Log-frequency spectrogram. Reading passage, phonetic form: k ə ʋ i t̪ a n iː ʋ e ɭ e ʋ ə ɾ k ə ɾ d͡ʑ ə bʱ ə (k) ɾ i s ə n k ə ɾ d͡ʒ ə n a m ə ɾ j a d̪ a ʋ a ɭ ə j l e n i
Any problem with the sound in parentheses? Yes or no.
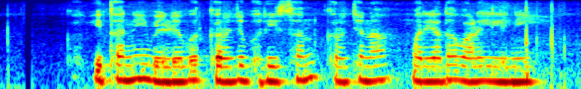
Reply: yes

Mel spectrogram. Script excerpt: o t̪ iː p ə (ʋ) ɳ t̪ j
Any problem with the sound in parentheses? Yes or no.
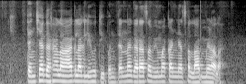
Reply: yes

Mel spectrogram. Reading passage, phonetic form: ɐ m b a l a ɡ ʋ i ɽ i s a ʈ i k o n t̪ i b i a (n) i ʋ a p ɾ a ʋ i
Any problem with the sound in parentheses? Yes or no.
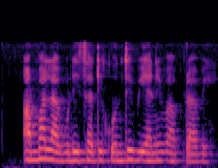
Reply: no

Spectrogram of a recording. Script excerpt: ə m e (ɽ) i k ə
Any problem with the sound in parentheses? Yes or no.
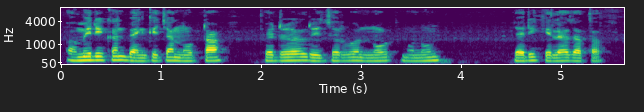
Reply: yes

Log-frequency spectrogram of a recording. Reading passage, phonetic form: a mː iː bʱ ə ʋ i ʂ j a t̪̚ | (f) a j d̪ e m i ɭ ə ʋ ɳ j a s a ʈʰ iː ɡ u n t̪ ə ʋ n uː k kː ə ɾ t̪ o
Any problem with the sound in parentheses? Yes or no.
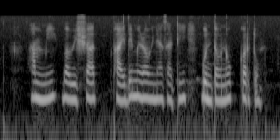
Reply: no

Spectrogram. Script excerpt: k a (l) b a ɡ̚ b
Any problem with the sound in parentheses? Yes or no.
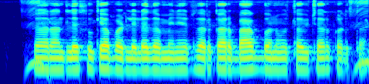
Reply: yes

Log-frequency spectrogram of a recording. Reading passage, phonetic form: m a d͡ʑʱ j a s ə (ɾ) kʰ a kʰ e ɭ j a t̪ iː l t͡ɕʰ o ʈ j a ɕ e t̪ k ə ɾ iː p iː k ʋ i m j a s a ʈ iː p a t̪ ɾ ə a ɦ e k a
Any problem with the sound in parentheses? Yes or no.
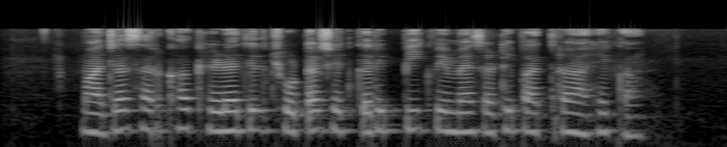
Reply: no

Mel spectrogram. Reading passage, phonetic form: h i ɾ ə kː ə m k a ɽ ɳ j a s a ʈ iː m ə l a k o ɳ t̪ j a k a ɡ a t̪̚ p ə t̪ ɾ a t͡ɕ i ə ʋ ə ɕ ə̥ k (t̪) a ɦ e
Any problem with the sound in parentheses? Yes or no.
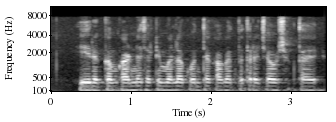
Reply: no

